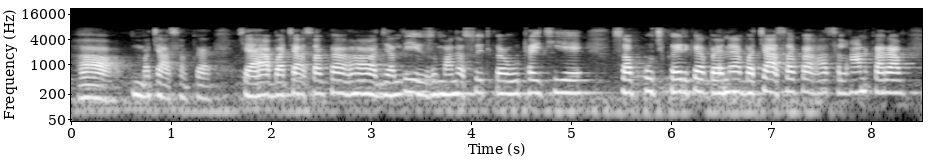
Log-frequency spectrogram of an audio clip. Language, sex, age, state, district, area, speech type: Maithili, female, 60+, Bihar, Madhepura, rural, spontaneous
